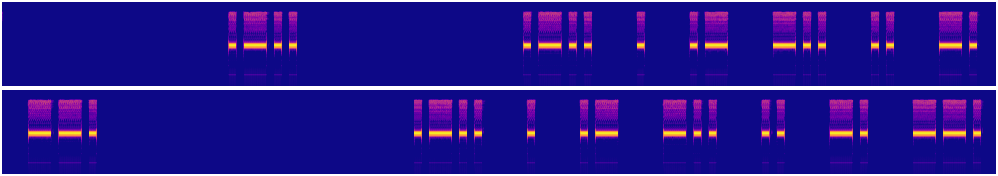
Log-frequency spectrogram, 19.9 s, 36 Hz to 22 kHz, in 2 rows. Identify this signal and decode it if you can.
Morse code, heard as a keyed tone, about 16 wpm, spaced as for 11 wpm, 800 Hz. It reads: L LEADING LEADING
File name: F and L / F and L mp3 / F and L Prefixes 3x2 Twice @10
